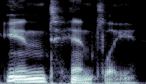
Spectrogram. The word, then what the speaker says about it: intently: Intently. Three syllables. Stress on the second.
